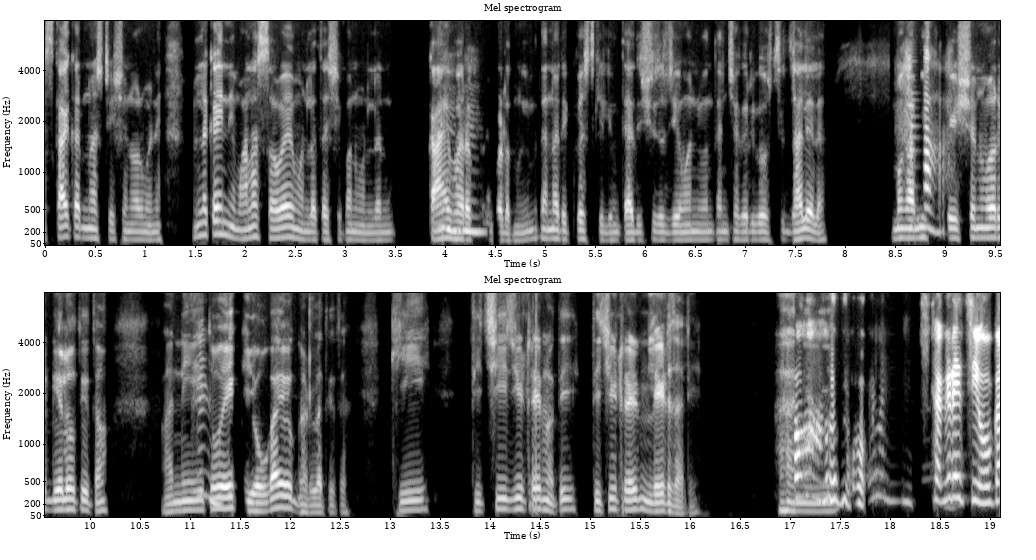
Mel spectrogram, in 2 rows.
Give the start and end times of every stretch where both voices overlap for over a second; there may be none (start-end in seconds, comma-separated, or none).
none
